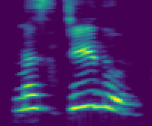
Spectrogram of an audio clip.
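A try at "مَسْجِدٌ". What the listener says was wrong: জি টান হবে না তো। মসজিদুন।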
